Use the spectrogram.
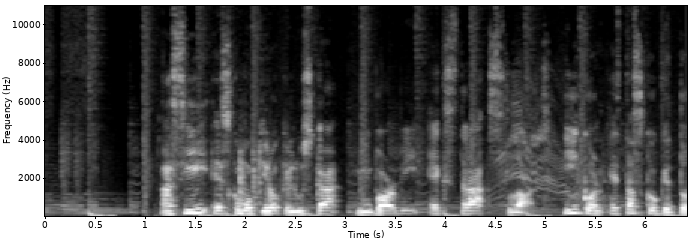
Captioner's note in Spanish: Exclama Bromeando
